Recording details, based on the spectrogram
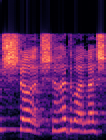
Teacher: ये तालु से उच्चारण होता है, मतलब जीभ जो है ना आपकी तालु में जाकर सटती है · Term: तालव्य श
